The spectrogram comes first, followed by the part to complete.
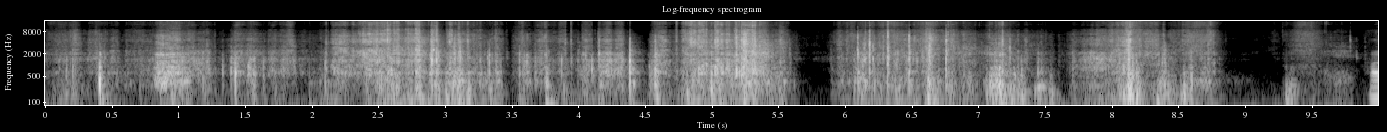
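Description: Sanke Rescue multitool's knife blade cutting a sheet of paper held in the hand, the paper rustling and tearing in two long stretches with a short break between them. The blade drags and tears the paper slightly rather than slicing it clean, which the owner puts down to a rounded, badly formed grind.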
